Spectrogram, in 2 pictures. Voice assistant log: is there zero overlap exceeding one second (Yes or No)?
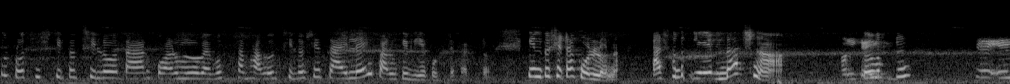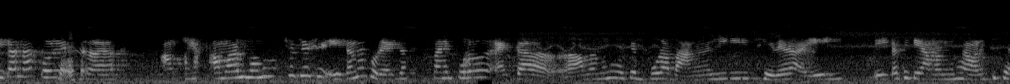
Yes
